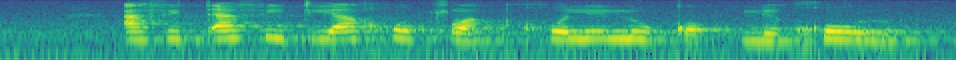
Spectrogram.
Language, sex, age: Tswana, female, 21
